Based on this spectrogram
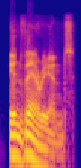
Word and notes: invariant: British English

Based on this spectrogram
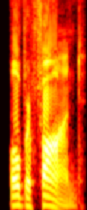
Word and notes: overfond: American English

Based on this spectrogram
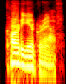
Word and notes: Cardiograph: American English

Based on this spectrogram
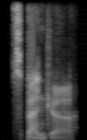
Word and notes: spanker: British English

